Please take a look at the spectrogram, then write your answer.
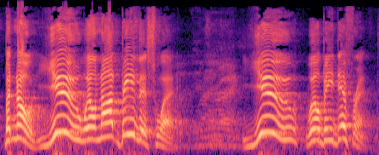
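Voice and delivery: "you" punched high, loud and long; emphatic YOU. Shown as a demonstration. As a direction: preach it, leaning slowly on each "you". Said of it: "That's the idea of the emphatic personal pronoun".

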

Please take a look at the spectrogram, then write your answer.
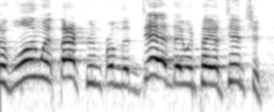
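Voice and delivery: high, loud pleading; desperate arguing. Acted. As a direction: insist at full pulpit pitch. Rich man argues desperately from hell.

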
